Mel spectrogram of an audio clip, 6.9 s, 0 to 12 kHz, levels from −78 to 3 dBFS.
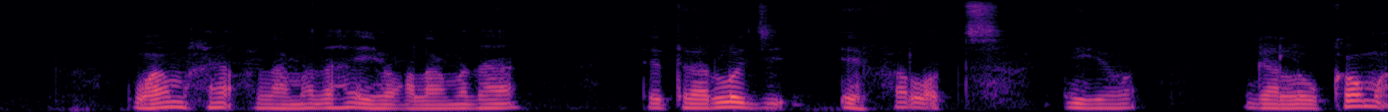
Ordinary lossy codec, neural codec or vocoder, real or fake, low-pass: none; none; real; none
